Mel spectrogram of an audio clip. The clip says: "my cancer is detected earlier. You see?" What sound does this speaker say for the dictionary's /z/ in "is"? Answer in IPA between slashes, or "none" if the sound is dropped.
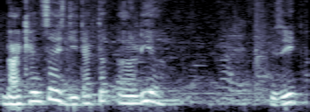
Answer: /s/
